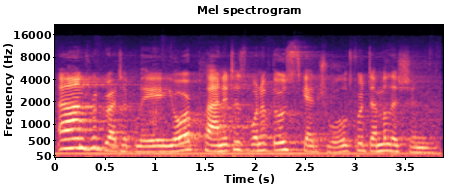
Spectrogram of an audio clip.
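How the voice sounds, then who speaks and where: A woman's voice: medium pitch, brisk, a bit bright, lightly acted. A woman in a live radio play playing an officious, impatient alien commander making pompous, exasperated announcements. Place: live performance in a hall. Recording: echoey hall, faint noise.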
